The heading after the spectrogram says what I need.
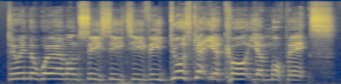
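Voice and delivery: high, loud, slow telling-off; mock scolding shout. Host berates caught contestants, exasperated mock shout. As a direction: shout it slowly as if at idiots.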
